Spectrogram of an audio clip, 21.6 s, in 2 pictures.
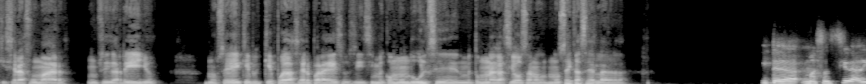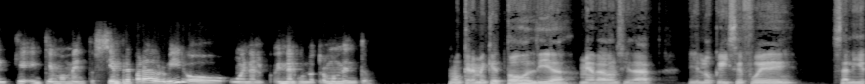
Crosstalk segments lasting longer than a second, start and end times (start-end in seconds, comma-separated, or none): none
